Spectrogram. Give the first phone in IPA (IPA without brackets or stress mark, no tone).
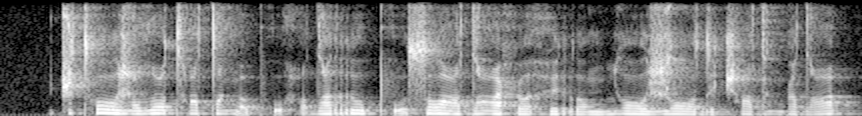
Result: ʈ͡ʂ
